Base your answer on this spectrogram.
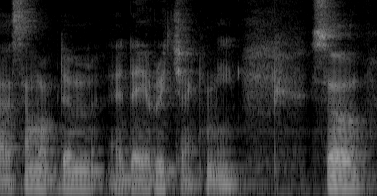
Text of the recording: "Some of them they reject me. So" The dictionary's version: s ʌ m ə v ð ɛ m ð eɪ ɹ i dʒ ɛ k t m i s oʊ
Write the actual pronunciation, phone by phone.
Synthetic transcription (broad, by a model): s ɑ m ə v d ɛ m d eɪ ɹ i tʃ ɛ k m i s oʊ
